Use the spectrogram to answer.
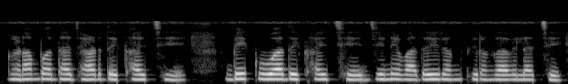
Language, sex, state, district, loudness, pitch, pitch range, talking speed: Gujarati, female, Gujarat, Valsad, -17 LUFS, 230 Hz, 220-240 Hz, 150 wpm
